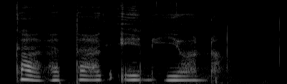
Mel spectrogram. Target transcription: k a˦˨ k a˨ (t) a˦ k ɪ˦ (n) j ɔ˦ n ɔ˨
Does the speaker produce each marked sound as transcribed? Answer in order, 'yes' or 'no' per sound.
yes, yes

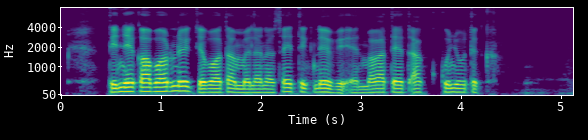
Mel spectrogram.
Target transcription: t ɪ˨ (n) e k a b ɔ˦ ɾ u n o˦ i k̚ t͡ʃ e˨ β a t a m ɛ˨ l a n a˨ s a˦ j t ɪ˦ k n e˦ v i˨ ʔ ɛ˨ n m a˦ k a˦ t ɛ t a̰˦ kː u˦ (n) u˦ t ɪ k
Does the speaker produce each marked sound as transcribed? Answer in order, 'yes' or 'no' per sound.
no, no

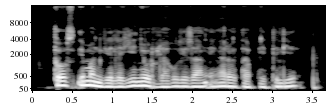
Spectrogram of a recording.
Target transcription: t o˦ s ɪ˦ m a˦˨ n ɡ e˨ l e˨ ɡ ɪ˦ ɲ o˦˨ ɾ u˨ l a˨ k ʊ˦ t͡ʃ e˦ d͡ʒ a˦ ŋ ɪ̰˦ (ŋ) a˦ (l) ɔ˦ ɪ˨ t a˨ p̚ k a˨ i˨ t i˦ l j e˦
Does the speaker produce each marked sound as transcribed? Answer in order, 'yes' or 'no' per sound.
yes, no

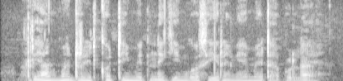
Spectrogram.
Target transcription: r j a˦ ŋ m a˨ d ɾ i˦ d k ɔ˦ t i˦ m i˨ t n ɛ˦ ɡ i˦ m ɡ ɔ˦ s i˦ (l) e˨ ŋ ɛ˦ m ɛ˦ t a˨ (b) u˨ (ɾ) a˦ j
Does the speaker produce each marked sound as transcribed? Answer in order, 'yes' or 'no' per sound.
no, yes, no

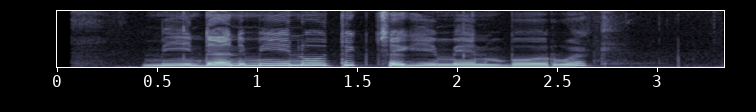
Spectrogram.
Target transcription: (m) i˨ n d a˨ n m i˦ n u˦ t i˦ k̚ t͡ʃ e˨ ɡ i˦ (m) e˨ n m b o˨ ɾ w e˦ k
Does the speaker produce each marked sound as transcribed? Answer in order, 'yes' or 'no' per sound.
yes, yes

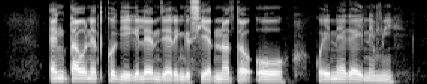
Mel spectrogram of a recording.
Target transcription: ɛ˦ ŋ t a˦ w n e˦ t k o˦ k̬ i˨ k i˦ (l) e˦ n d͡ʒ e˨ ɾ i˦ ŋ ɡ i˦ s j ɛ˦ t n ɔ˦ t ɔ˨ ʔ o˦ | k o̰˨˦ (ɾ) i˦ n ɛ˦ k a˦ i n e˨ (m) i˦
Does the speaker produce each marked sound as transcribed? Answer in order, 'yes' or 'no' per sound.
yes, no, yes

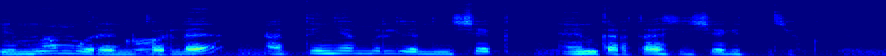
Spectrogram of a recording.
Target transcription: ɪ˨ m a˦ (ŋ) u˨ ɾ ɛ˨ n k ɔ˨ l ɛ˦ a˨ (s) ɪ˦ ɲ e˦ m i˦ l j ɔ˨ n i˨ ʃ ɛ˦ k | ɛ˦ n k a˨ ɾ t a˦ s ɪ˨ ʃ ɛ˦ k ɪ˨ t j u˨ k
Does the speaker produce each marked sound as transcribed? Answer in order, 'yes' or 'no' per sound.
no, no

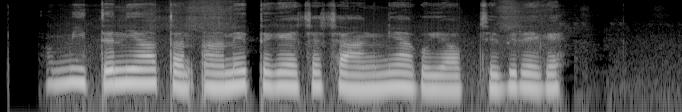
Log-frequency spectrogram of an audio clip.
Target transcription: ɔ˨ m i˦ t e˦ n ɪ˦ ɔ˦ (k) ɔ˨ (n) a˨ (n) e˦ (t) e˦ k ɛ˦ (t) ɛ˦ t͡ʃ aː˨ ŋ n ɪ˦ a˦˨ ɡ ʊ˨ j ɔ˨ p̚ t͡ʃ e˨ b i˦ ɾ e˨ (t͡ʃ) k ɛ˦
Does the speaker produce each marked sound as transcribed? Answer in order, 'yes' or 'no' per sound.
no, yes, yes, yes, no, no

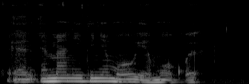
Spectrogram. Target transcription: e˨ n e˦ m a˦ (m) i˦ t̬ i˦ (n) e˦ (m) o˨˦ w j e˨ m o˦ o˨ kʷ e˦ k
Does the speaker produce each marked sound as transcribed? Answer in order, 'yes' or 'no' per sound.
no, no, yes

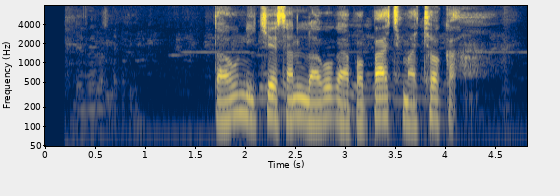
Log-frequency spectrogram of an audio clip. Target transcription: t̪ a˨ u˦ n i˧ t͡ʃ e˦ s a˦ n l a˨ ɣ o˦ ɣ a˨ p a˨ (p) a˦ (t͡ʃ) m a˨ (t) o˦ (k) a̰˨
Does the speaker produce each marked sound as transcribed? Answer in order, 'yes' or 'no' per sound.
yes, yes, no, yes

